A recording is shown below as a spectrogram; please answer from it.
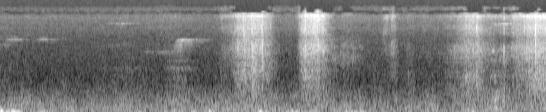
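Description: Near silence: faint woodland ambience with one faint bird chirp about a second in and a few soft, brief hisses.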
